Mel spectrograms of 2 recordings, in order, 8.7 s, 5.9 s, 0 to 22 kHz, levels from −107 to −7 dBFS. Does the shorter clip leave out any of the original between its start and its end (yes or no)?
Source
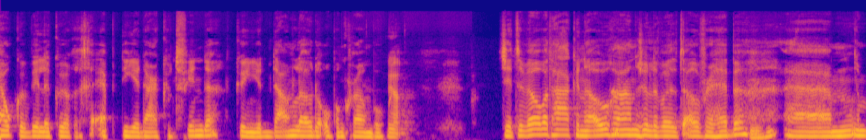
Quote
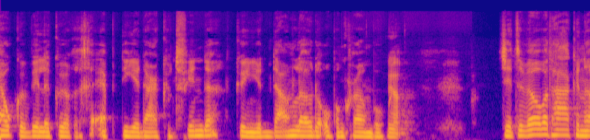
no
